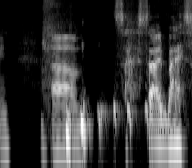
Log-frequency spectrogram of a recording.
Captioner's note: laughs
